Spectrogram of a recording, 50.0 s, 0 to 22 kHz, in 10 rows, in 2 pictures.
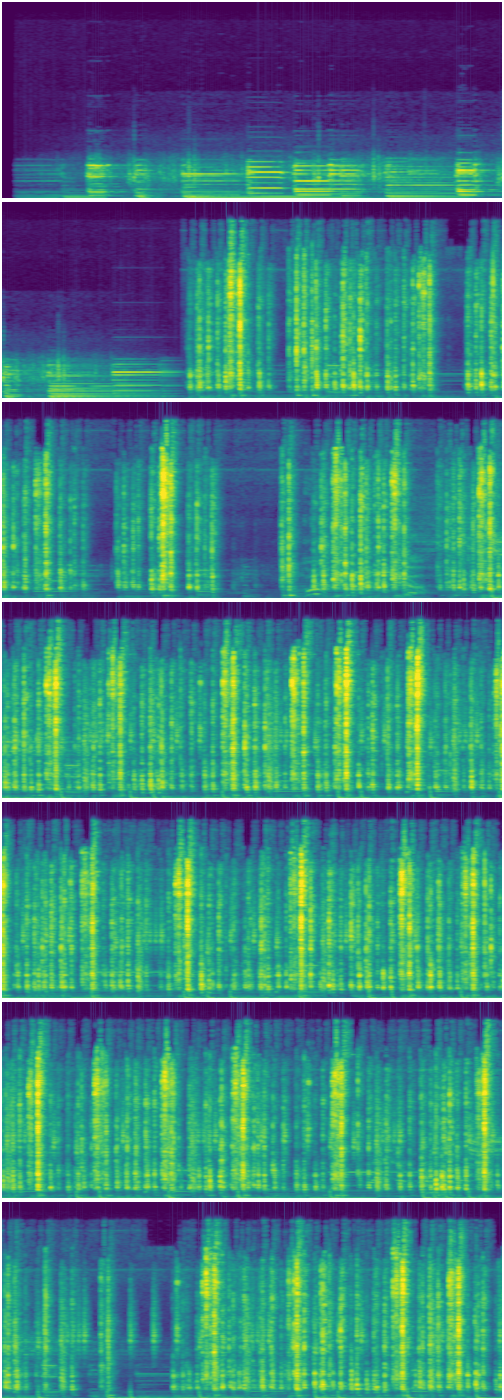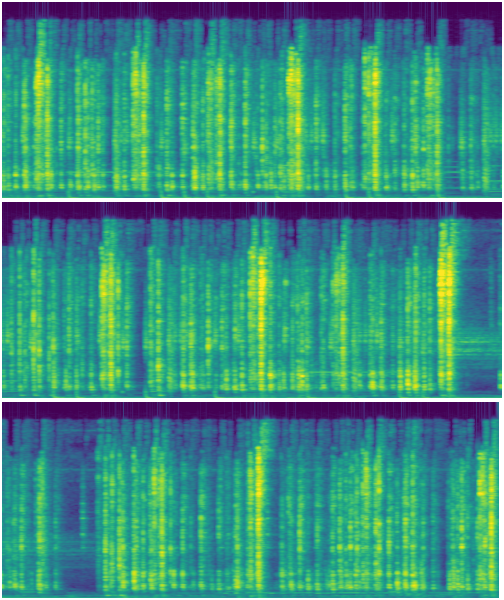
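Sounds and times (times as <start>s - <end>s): mechanical keyboard typing: 6.8s - 12.2s, 12.8s - 49.9s
background music with bass: 14.0s - 49.1s.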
